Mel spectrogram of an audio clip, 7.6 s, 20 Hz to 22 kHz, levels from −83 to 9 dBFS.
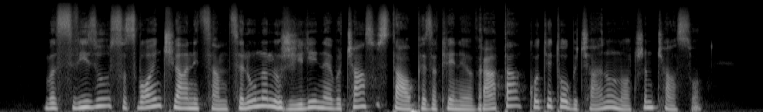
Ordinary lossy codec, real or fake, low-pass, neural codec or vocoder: none; fake; 19.8 kHz; autoencoder, 48 kHz, 32 numbers a frame, DAC-VAE, trained on Japanese speech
